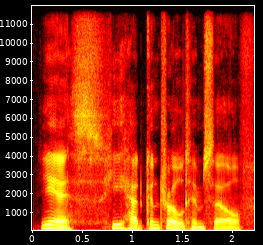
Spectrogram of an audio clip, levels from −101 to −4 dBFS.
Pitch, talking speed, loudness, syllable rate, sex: 130 Hz, 135 wpm, -18 LUFS, 3.9 syllables/s, male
